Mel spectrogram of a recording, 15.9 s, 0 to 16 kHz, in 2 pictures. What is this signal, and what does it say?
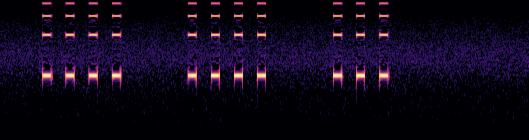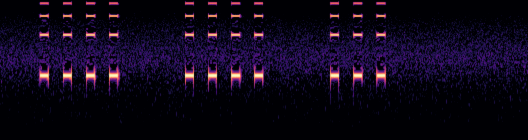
Beep code, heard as beeps from a small speaker, played twice, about 2050 Hz. 4-4-3. In Phoenix BIOS tables: maths coprocessor failure.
